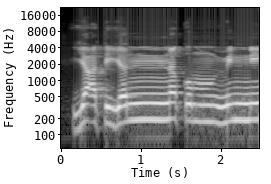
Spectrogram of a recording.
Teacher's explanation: یأتینکم منی میں ادغام شفوی ہوگا۔ اس کا قاعدہ ہے کہ میم ساکن کے بعد اگر دوسری میم آئے تو وہاں پہ ادغام شفوی ہوگا۔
